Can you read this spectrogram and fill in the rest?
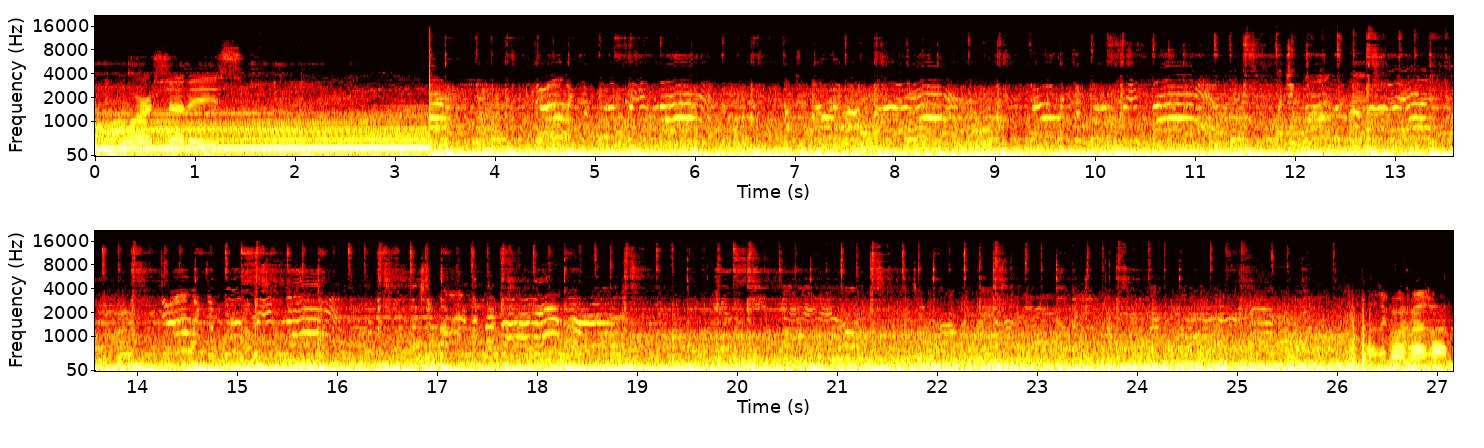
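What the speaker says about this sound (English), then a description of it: "More Chevys." Chevrolet cars in North Carolina drive by with a steady, loud engine and road roar that runs throughout, while people talk over it.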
